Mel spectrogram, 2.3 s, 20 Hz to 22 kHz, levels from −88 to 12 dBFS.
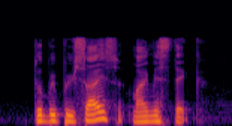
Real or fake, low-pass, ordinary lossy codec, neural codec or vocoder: real; 7.2 kHz; none; none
